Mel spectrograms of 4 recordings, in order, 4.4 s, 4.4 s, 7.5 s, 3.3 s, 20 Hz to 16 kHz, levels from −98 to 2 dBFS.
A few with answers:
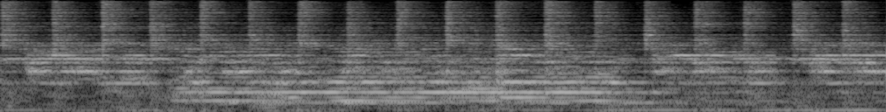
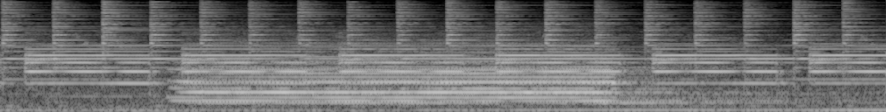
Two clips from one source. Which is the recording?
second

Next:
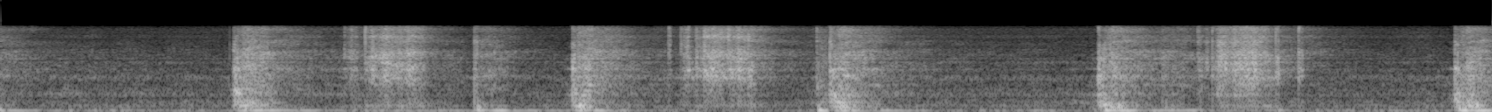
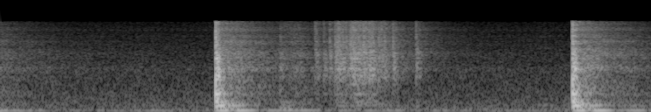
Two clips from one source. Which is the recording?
second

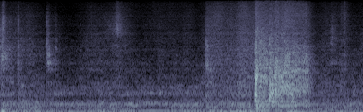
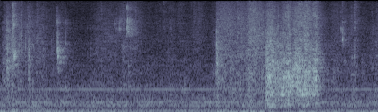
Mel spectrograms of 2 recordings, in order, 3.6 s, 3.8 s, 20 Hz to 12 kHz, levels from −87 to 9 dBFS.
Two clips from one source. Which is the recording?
second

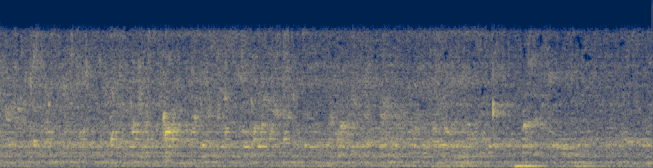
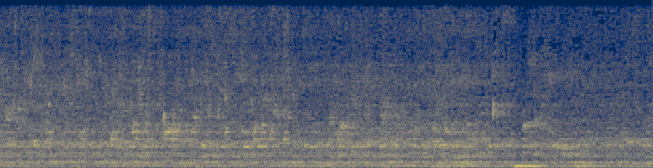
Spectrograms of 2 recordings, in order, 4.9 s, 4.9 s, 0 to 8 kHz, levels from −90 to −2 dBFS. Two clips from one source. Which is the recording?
second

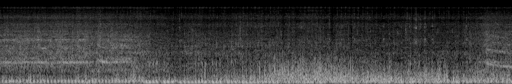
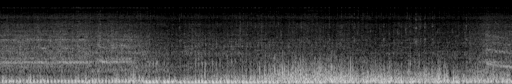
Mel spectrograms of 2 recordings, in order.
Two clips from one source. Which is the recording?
second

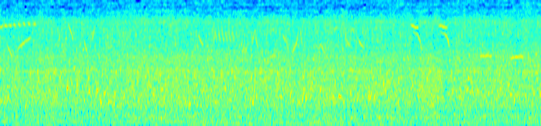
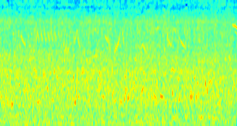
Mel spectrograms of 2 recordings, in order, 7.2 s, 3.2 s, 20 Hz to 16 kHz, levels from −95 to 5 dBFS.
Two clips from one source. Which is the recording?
second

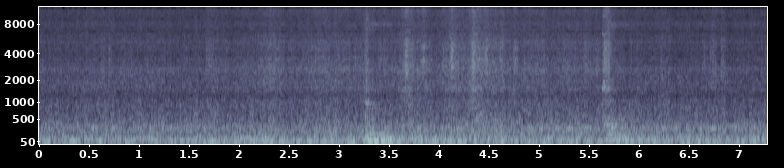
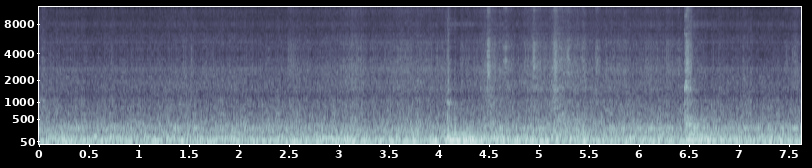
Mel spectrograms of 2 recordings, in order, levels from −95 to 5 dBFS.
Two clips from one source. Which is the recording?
second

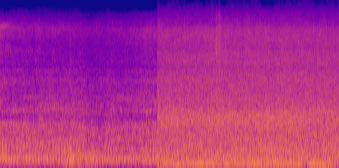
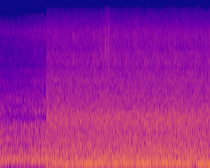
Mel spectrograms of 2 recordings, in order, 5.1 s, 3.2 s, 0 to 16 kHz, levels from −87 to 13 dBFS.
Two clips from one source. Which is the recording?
second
